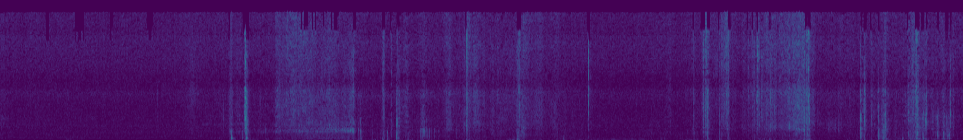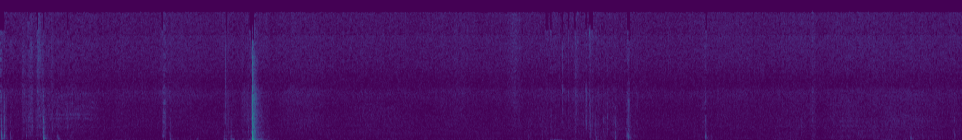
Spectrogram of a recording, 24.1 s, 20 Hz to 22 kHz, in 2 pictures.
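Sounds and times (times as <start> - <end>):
handling clicks and rustling: 8.2 - 13.0, 18.8 - 20.1.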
